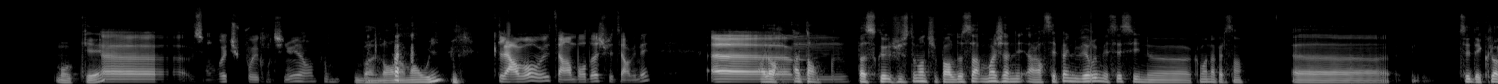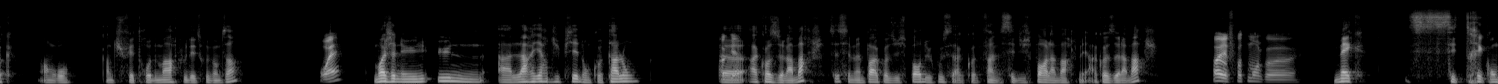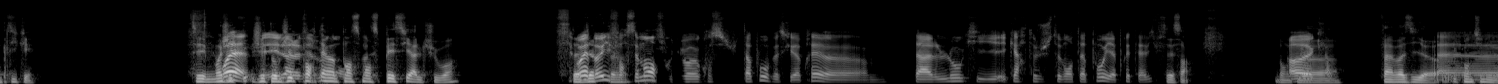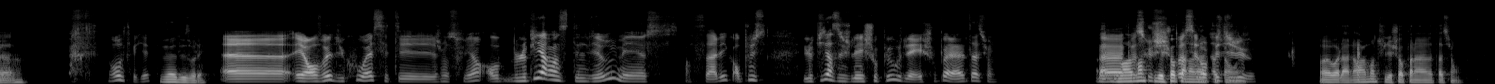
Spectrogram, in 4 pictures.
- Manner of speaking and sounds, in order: other background noise; chuckle; drawn out: "hem"; tapping; chuckle; chuckle
- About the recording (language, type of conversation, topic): French, unstructured, Que penses-tu du sport en groupe ?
